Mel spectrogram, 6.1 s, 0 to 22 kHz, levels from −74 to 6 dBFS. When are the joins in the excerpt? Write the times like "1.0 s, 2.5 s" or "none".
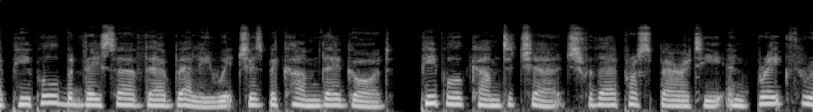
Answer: none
